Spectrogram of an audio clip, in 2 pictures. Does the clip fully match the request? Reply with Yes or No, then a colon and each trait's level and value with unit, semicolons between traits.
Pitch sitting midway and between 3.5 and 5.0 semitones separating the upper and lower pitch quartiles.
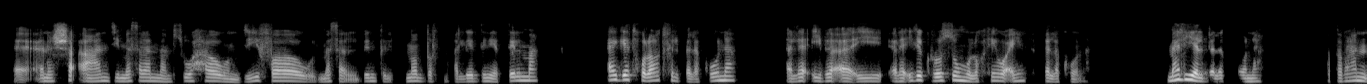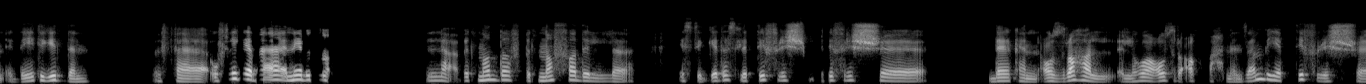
Yes: medium, 165 Hz; average, 4.4 semitones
